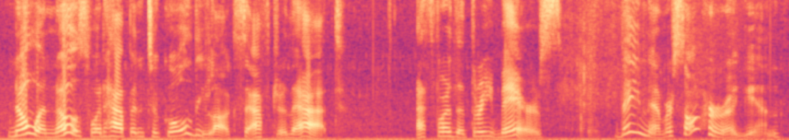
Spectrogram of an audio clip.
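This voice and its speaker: A woman reads a picture book aloud to children in a fairly high, very animated voice. She takes her time over the phrases and speaks expressively, as a storytime reader does. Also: unhurried, a little hiss or hum, poor audio. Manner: expressive, with simple asides to young listeners.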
